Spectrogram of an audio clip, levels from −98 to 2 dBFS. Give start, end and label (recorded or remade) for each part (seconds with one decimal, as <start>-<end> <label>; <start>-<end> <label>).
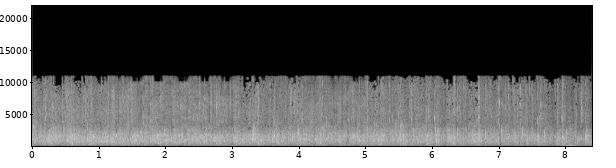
0.0-1.1 recorded; 1.1-3.1 remade; 3.1-4.1 recorded; 4.1-5.0 remade; 5.0-8.4 recorded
